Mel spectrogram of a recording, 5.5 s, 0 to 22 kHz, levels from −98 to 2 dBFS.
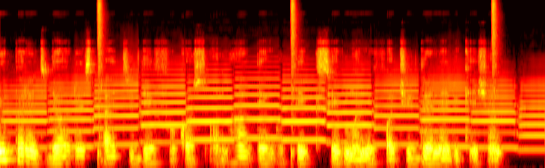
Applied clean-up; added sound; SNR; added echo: none; Hi-hat + Trumpet; 5 dB; none.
